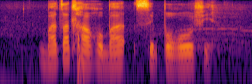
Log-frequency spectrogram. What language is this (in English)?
Tswana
